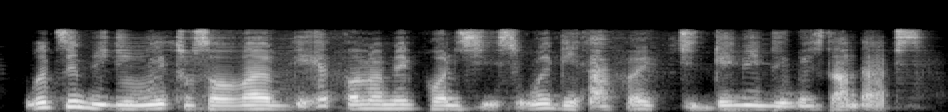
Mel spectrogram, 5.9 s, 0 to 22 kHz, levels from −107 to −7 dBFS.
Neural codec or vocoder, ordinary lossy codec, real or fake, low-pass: codec, 44.1 kHz, 1.7 kbps, Pupu-Codec; none; fake; 7.2 kHz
